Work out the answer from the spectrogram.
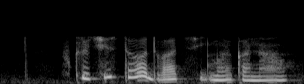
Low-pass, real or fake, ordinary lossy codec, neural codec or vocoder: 3.6 kHz; real; none; none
